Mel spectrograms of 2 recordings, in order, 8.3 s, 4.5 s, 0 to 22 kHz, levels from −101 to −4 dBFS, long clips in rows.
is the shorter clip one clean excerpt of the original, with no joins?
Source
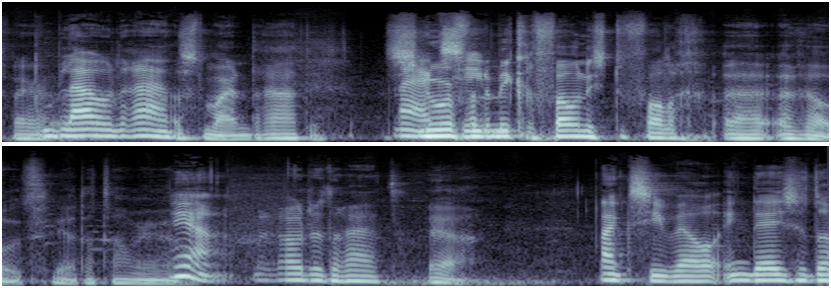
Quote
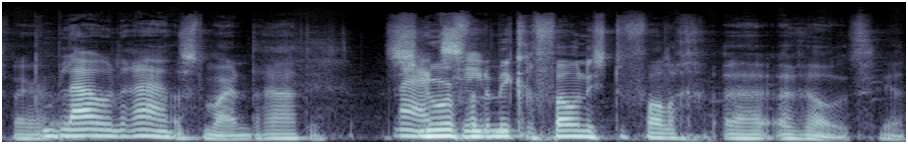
yes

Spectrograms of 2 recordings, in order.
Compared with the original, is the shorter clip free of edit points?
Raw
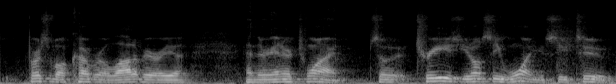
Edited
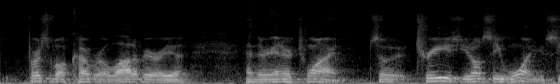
yes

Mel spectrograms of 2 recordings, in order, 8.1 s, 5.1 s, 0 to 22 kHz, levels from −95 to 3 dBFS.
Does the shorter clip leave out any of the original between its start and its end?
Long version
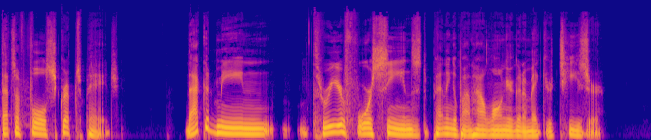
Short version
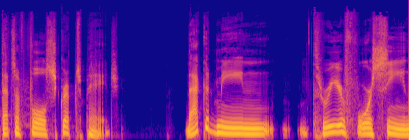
no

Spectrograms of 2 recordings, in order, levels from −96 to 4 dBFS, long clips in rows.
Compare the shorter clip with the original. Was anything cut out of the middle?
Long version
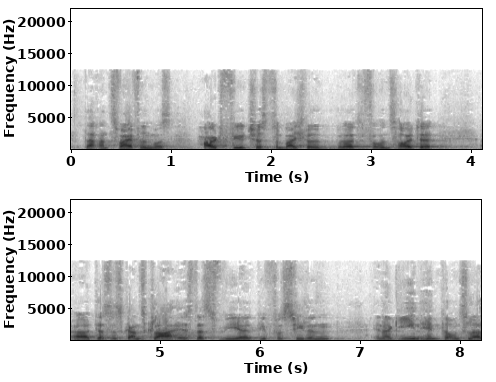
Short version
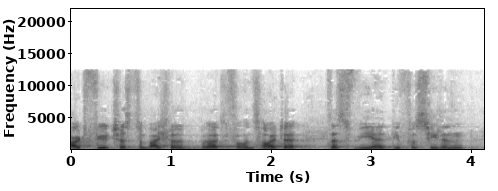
yes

